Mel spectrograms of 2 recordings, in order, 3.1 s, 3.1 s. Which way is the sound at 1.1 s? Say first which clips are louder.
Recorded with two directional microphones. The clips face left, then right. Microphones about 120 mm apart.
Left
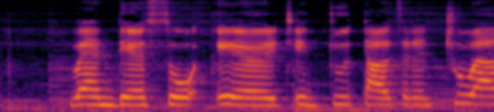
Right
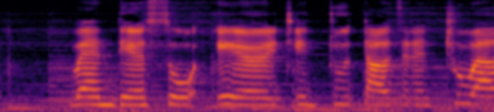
Left 7 dB; 35° left (ahead or behind).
